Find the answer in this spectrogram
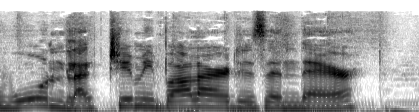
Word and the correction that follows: Bullard: Did I say that right? Bullard? – No, almost, yeah. Bullard, yeah. He's Bullard.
